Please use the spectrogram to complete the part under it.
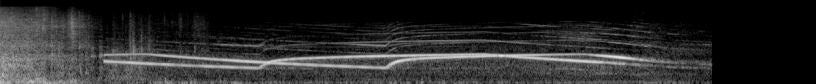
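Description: An ambulance siren wails up and down.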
